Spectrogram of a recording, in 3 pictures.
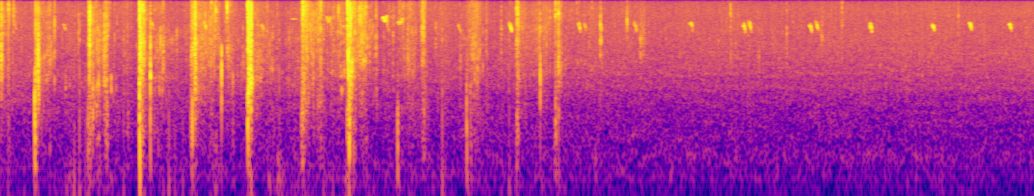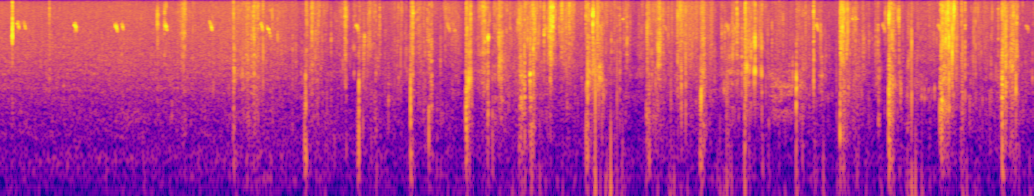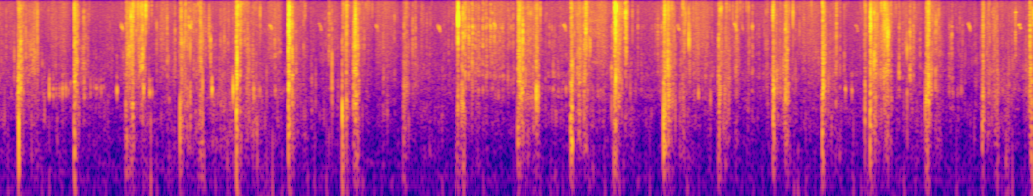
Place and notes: Harter Fell, Penrith, UK - Walking up Harter Fell
England, United Kingdom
